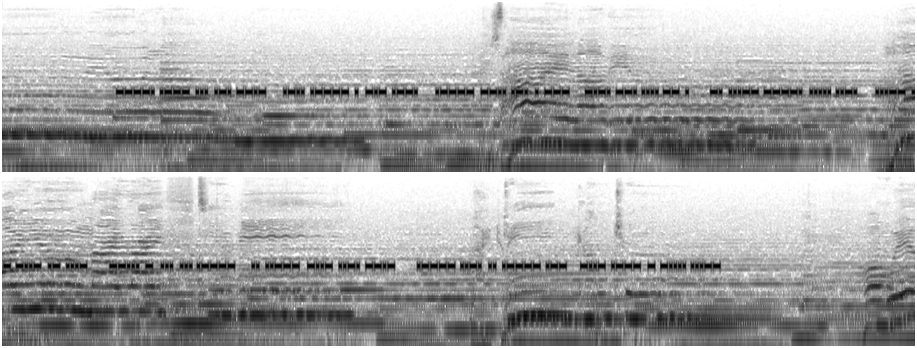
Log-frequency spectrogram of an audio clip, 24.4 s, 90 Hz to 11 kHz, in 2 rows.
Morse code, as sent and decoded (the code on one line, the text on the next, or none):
----. .--- ... .-. --.- / .-.. .---- . -.- .--. / .---- --.. .-. . --- / -.-. --. .... -- . / -. ...-- ----. ..... ..-. / ...-- .- -..- .- ...- / --... - ... ... .---- / .. ..--- -..- ..-. --.- / .---- ..-. .. .---- .-- / -..- .--- - -.... ...--
9JSRQ L1EKP 1ZREO CGHME N395F 3AXAV 7TSS1 I2XFQ 1FI1W XJT63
